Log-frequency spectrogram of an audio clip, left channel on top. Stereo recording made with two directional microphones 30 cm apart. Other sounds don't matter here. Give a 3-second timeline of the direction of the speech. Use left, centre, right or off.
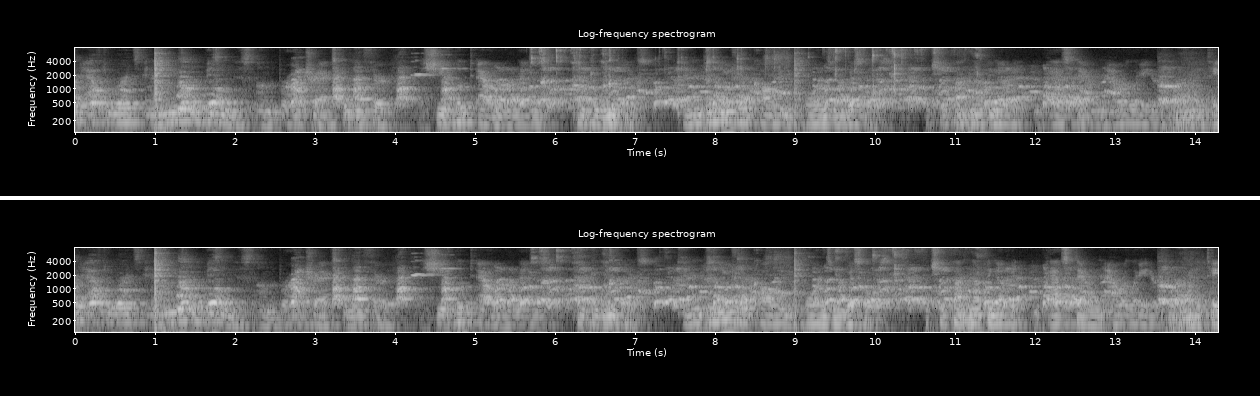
left, left, centre, right, right.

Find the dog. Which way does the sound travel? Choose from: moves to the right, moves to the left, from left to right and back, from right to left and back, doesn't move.
doesn't move.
